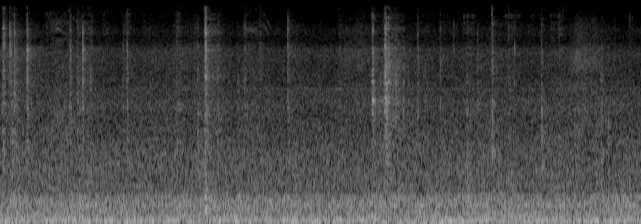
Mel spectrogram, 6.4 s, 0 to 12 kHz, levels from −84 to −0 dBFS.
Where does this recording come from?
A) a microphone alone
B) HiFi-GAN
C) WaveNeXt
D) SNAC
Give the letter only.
A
